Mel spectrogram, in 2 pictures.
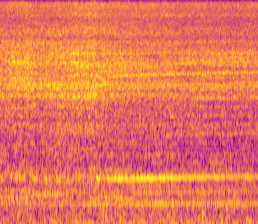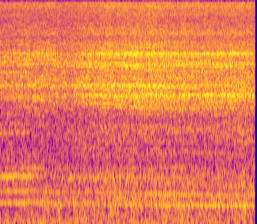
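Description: Wind rumbles and buffets loudly past the rider.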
